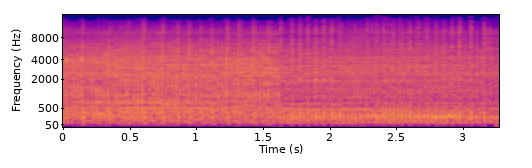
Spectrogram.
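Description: A detuned 2023 Beta XTrainer 300 two-stroke motorcycle engine runs steadily up close, a dense buzzing putter that holds an even level throughout with no talk.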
